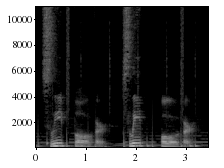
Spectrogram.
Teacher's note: the pitch typically Rises slightly on the stressed syllable sleep and then Falls gradually on falling syllables o and verb sleepover sleep over in the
